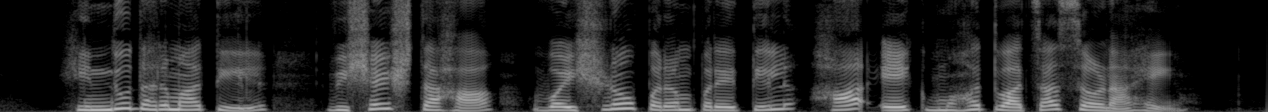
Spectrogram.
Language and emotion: Marathi, neutral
